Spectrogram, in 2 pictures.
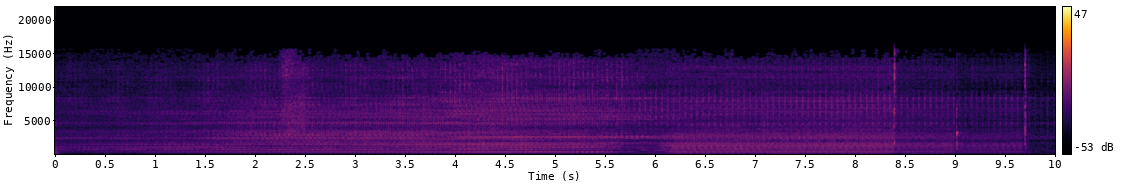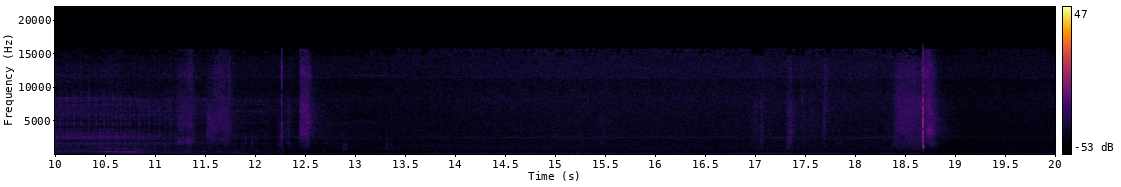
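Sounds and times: belt sander whining: 0:00.0 - 0:12.3
speed control clicks: 0:07.7 - 0:09.9.

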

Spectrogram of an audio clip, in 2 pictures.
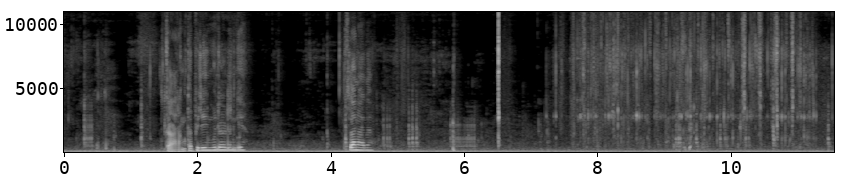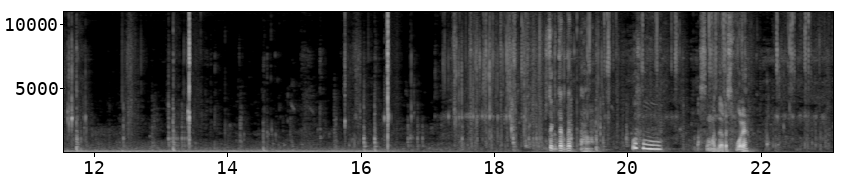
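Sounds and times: steady low hum: 0:00.0 - 0:23.0
fishing reel clicks and rubbing: 0:07.3 - 0:11.9, 0:17.2 - 0:23.0.

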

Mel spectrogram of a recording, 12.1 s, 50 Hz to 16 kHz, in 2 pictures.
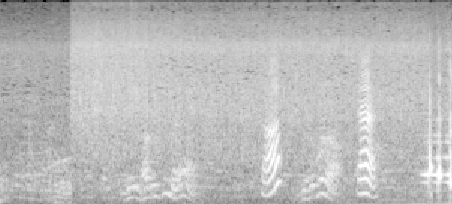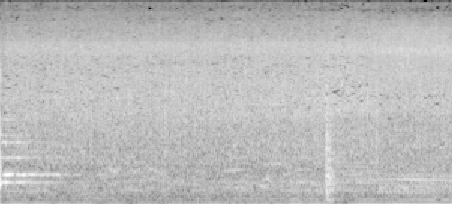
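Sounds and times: food sizzling on griddle: 0:00.0 - 0:12.0.

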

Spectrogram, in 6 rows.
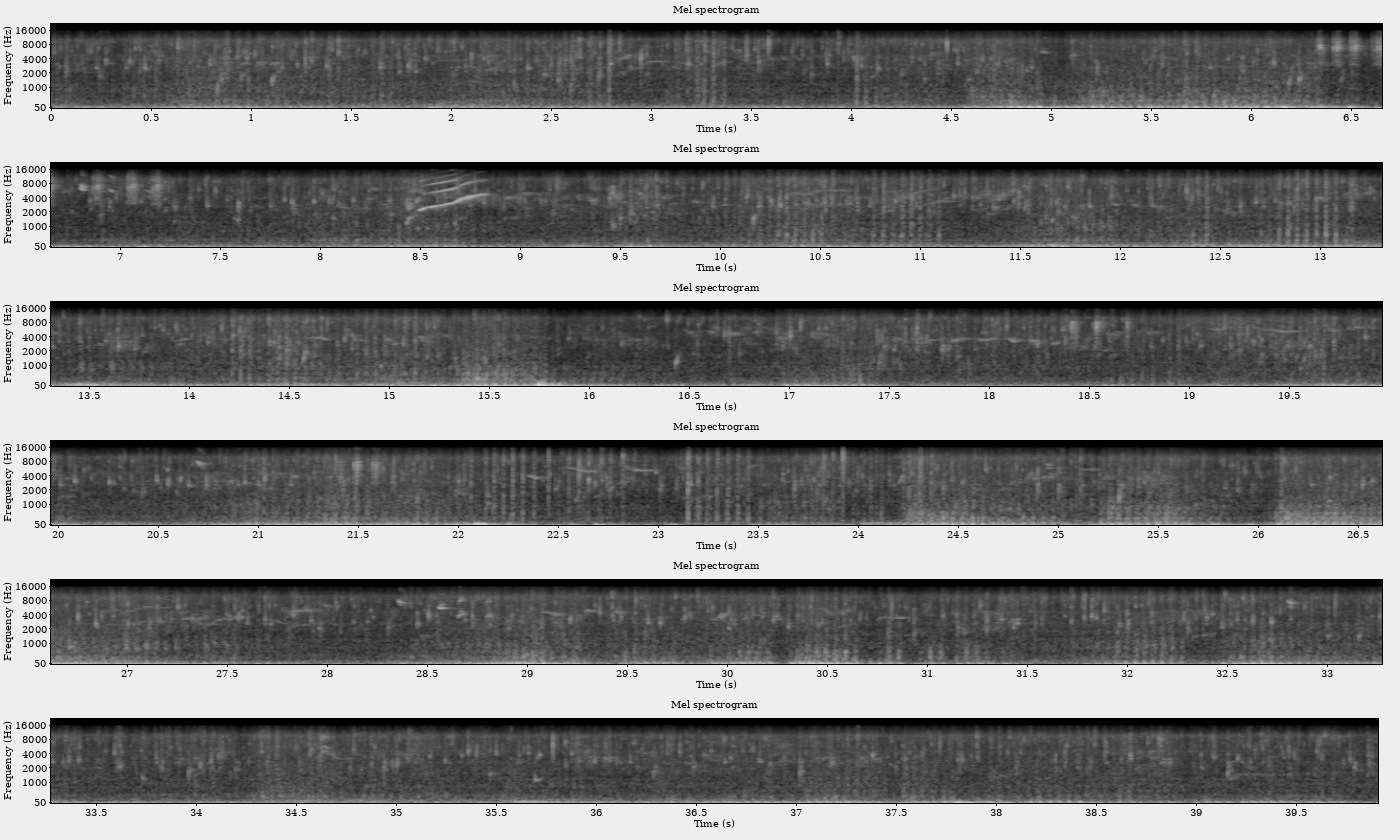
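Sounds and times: water splashing and trickling: 0:00.0 - 0:39.9.

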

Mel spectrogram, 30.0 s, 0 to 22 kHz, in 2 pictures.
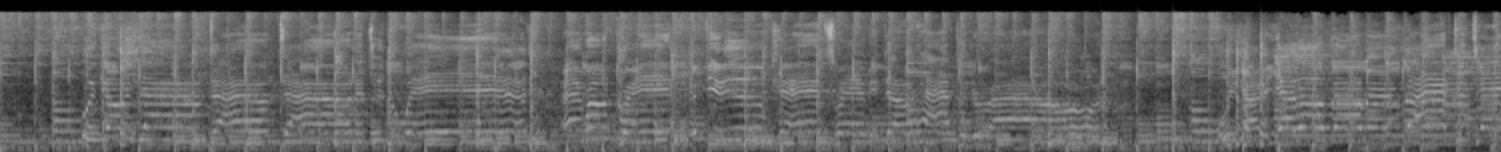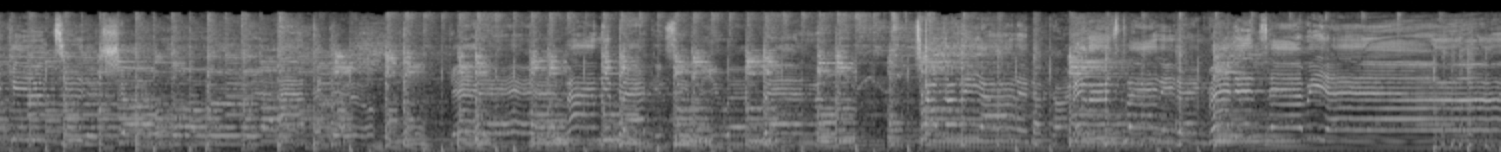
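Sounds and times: indie rock band playing: 0:00.0 - 0:30.0.

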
